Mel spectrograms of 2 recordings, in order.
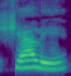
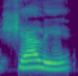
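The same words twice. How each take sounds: First: It is said the British way. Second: It is said the British way.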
